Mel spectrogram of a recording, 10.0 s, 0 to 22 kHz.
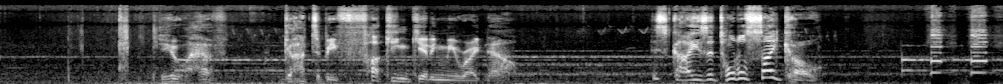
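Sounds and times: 
speech: 0:01.6 - 0:05.3, 0:06.5 - 0:08.3
clown horn honking: 0:09.2 - 0:10.0.

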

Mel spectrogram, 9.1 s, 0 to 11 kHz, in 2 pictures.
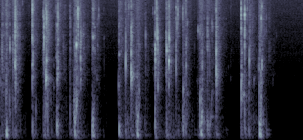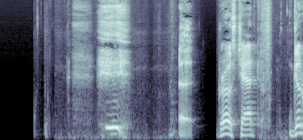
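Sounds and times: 
speech: 0:05.7 - 0:06.5, 0:07.8 - 0:09.0
person hiccuping: 0:07.2 - 0:07.5.

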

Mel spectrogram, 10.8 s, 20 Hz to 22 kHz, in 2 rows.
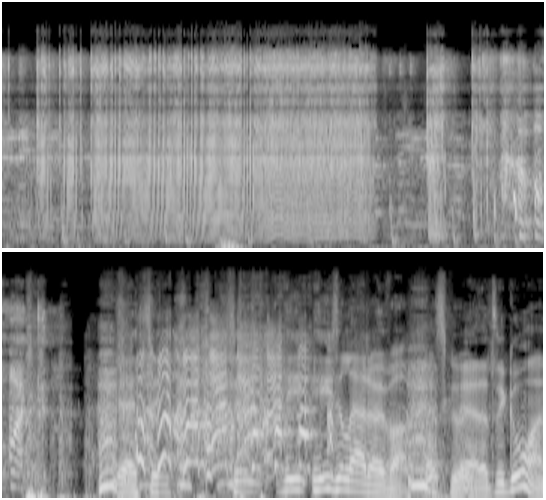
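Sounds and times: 
long loud recorded fart: 0:00.3 - 0:05.0
laughter: 0:04.7 - 0:10.0
speech: 0:06.4 - 0:10.8.

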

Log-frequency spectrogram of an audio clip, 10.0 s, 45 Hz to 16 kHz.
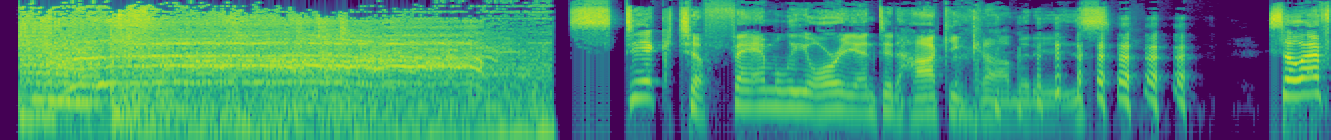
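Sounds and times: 
man in an action movie screaming: 0:00.2 - 0:03.8
speech: 0:04.7 - 0:09.9
laughter: 0:07.1 - 0:09.0.

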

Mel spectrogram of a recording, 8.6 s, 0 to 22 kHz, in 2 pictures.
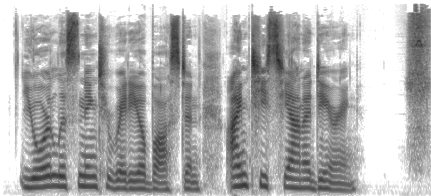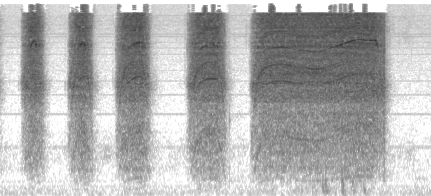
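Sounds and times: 
speech: 0:00.2 - 0:04.8
drill whirring into a maple tree to set a spile for syrup: 0:04.0 - 0:08.3.

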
